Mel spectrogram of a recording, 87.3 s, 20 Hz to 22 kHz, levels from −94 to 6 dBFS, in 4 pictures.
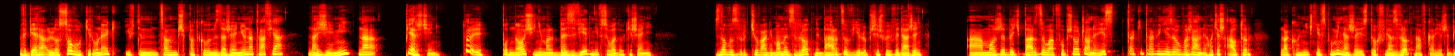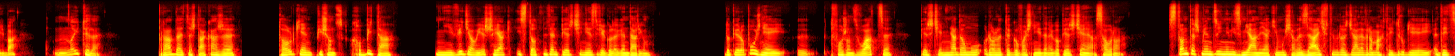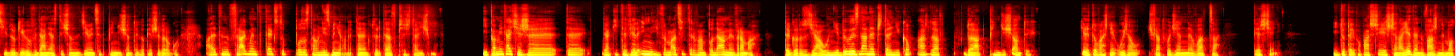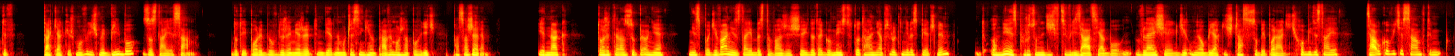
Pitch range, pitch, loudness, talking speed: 125-150 Hz, 135 Hz, -21 LUFS, 155 wpm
